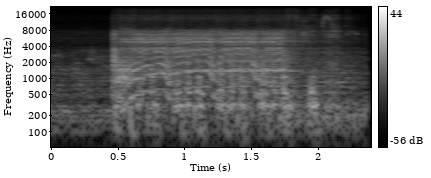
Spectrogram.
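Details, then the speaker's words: Four-cylinder engine cranked with a compression tester in cylinder 3's spark plug hole, which read 10.5 bar; the others read 13.5, 13 and 11.5. Starter spins the engine evenly and strongly. Compression judged still good, normal cranking. "Selanjutnya kita starter yang lubang ketiga."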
